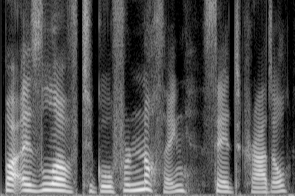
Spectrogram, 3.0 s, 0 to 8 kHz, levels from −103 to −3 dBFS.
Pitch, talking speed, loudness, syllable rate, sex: 215 Hz, 185 wpm, -19 LUFS, 4.1 syllables/s, female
